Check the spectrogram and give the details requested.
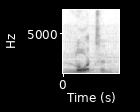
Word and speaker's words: Lorton: Lorton. L O R T O N. Like Lorton Morton.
